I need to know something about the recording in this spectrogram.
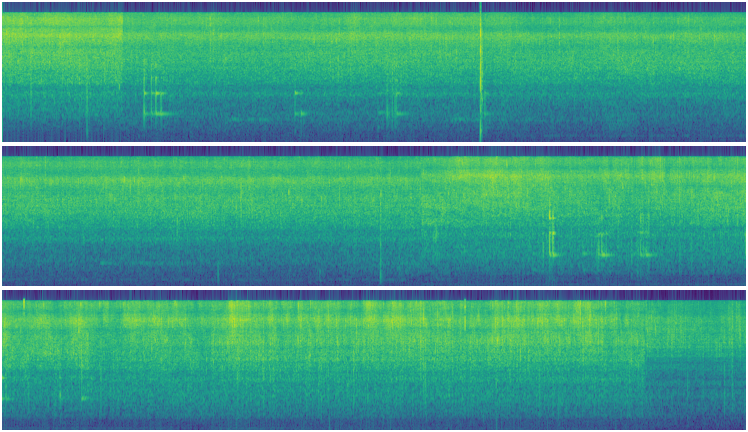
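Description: Shrimp sizzle and crackle in a hot pan.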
